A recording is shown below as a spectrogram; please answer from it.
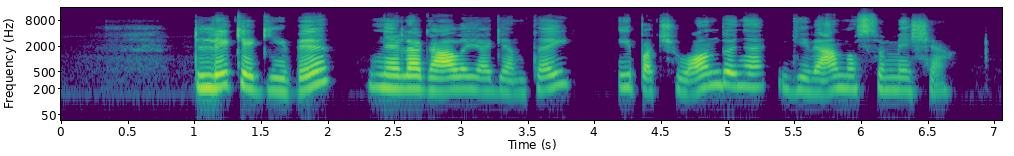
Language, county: Lithuanian, Alytus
